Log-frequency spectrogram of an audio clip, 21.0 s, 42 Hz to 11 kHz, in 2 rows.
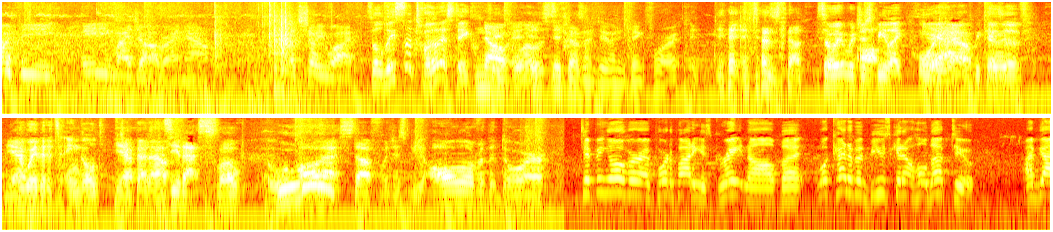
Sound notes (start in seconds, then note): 6.8 chuckles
